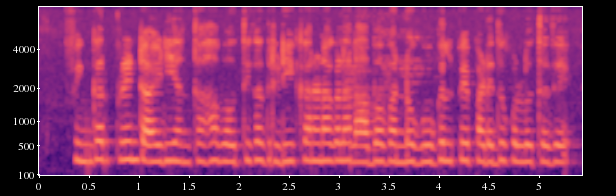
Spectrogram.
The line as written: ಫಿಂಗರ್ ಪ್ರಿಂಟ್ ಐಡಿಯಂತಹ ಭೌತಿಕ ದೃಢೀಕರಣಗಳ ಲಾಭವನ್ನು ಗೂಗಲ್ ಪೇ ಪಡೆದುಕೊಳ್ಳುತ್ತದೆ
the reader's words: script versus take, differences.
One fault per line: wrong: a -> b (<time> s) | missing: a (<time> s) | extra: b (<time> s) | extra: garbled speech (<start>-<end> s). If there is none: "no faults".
no faults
